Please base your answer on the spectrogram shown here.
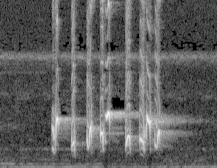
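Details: Stripe-throated bulbul song for teaching young birds and attracting wild birds, a fast chattering string of about ten bright, slurred chirps over a steady low hum.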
